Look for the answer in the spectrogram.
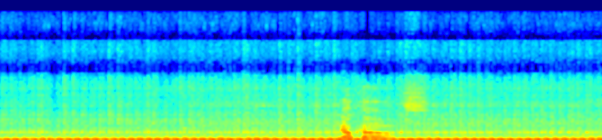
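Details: Polaris RZR XP Turbo, first start after installing a TPR valve cover, charge cooler, timing tensioner and full-flow kit: fires immediately and settles into a steady, even idle with a deep regular pulse, no knocks or misses.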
